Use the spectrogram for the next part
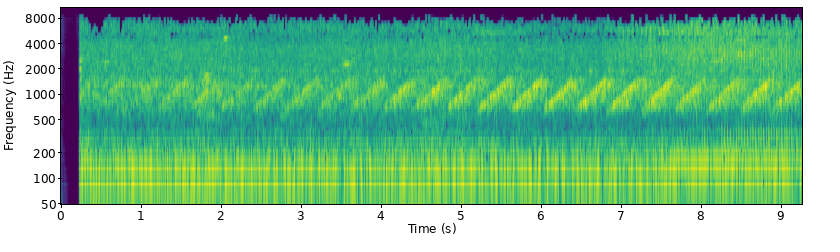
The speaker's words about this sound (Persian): این صدایی بود که امروز در محدوده مرکزی شهر تهران ساعت‌های متمادی شنیده می‌شد. صدای آژیر اتومبیل‌های آتش نشانی و آمبولانس‌هایی که از اولین ساعت روز تلاششان را برای اطفای حریق ساختمان پلاسکو، اولین ساختمان بلند مرتبه تهران، آغاز کردند.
